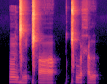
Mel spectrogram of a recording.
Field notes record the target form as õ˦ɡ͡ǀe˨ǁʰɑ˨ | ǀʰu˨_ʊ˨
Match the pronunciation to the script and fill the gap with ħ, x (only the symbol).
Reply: ħ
